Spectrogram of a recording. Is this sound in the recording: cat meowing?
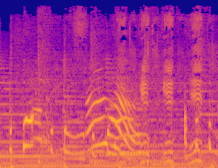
no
